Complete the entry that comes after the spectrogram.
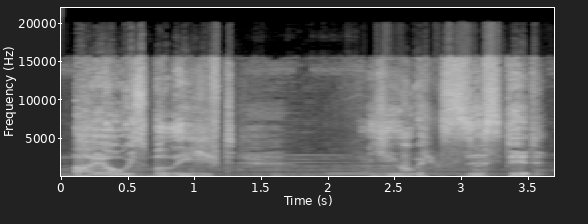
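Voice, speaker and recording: Slow, broken old adventurer. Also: male voice, high-pitched, animated, loud music behind the voice. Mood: awed. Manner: halting, melodramatic. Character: old male washed-up adventurer, drunken, sorrowful, emotional. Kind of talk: dramatic game character dialogue.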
